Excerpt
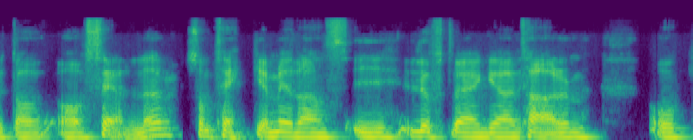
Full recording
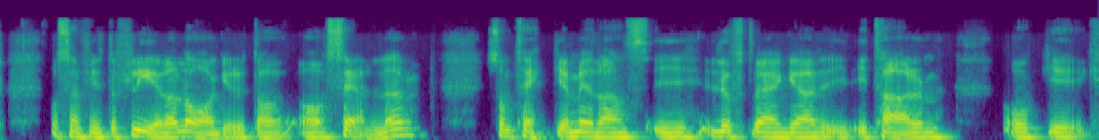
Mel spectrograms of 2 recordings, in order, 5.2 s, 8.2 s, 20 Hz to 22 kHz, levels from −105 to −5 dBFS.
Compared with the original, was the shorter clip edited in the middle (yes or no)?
yes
